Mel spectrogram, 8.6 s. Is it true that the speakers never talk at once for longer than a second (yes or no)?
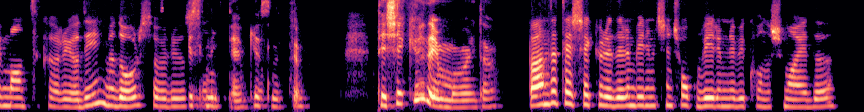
yes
